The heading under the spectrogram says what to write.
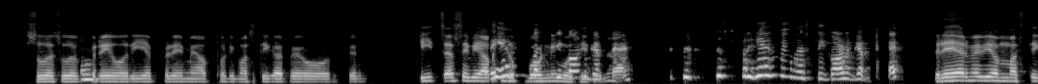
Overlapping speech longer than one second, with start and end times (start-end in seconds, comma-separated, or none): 4.9-6.2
